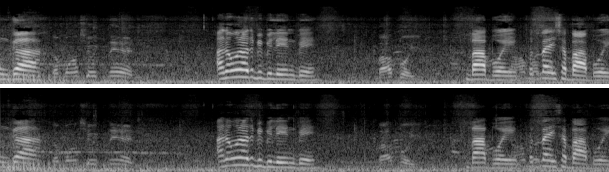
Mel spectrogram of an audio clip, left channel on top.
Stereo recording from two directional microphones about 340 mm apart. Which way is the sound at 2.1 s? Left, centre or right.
Centre.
